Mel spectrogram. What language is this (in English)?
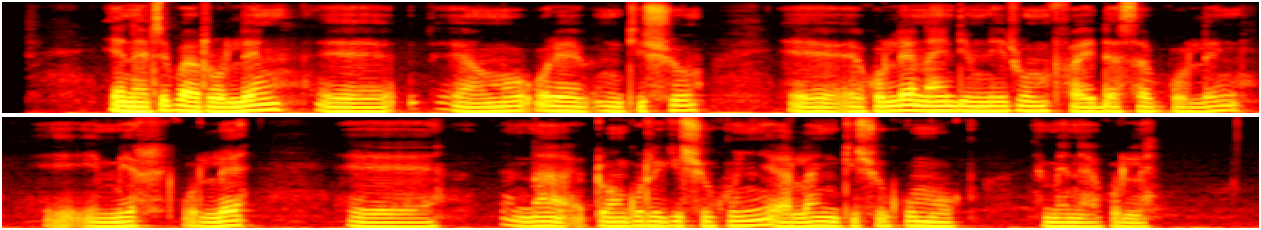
Masai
